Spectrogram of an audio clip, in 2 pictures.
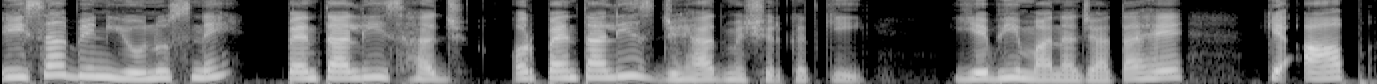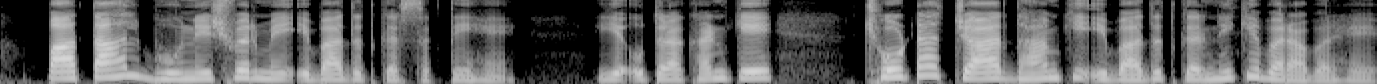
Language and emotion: Urdu, neutral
